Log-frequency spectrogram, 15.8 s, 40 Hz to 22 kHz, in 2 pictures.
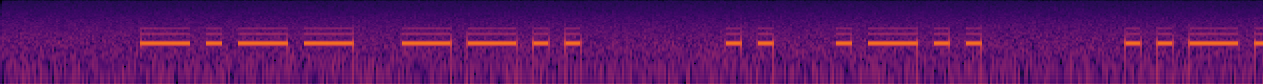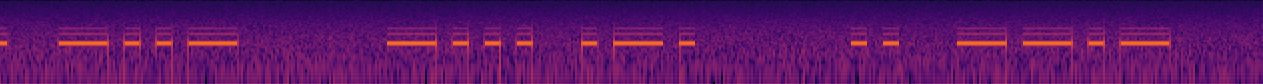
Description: Morse code, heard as a keyed tone, hand-sent with a paddle, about 12 wpm, 850 Hz. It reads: YZ IL FX BR IQ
